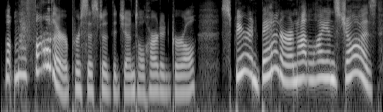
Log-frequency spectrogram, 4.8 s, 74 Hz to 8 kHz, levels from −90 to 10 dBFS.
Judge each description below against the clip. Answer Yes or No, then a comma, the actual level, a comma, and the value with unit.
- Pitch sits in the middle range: No, very high, 255 Hz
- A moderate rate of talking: Yes, average, 190 wpm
